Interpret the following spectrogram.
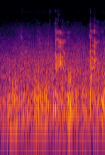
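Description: Steady city street noise: passing traffic and wind on the microphone, with short snatches of voices about a second in and near the end.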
